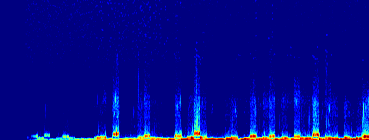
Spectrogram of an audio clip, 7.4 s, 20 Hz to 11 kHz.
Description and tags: Space Bubbles 2
Heavily processed VST synth sounds using various filters, delays, flangers, chorus and reverb.
Alien, Bubbles, Outer-Space, SciFi, Space, Spaceship, VST, Whip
